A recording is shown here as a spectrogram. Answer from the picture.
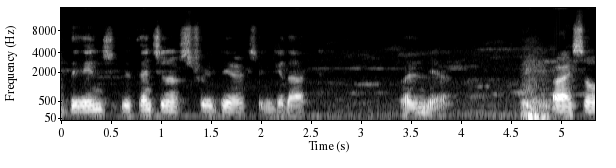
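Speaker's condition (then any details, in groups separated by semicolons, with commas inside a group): No condition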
